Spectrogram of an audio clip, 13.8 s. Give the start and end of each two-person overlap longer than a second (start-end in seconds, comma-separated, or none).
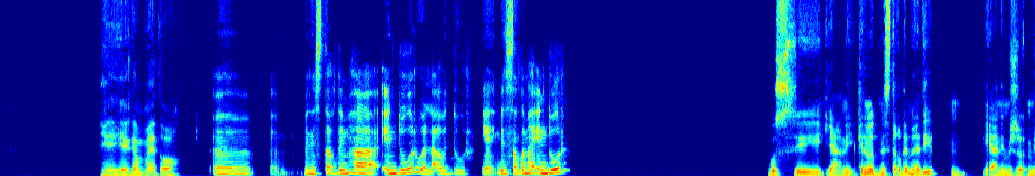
none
